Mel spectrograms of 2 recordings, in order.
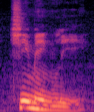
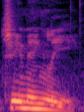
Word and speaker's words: Qiming Li: Ian says, not sure, but I think the Q is pronounced Chi. Qiming Li.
